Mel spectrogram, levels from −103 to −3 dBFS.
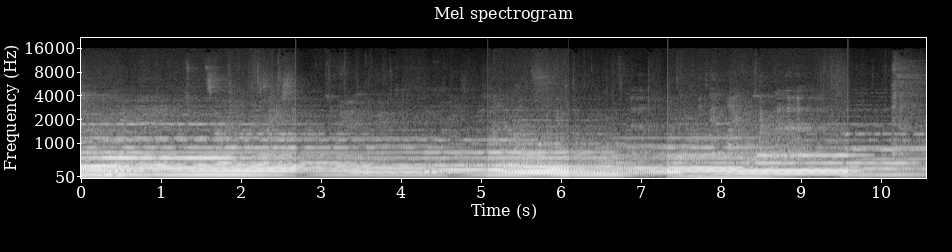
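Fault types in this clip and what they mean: One channel drops out: three times the level falls suddenly by about 6 dB, the last lasting to the end, likely because one stereo channel went silent before mono summing. The waveform steps down to half height, and the spectrogram dims evenly across all frequencies.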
